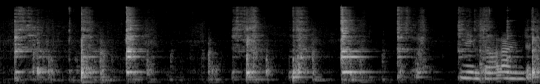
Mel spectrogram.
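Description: A spoon stirs biryani in a pot as chicken masala and garam masala powder are mixed in, giving about eight close, rhythmic scraping strokes against metal, each separated by a short pause, ending in a longer continuous scrape.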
